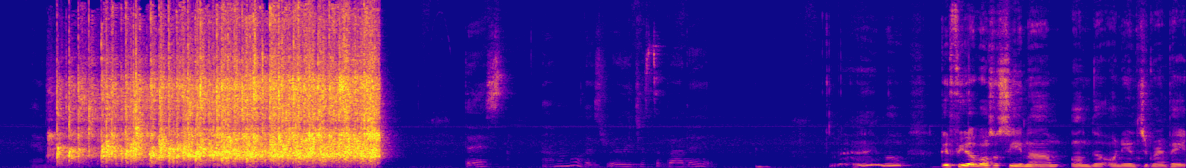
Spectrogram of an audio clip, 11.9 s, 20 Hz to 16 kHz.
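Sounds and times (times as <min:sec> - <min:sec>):
loud crowd applause: 0:00.5 - 0:04.0
speech: 0:06.4 - 0:07.7, 0:08.6 - 0:11.8.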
